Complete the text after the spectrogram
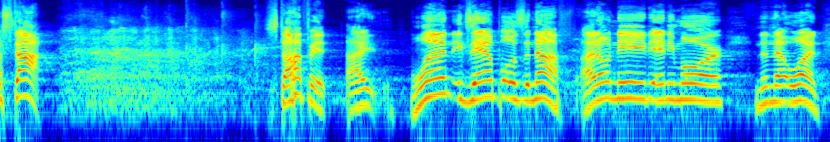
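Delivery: dad cutting off son's stories, half-joking; mock protest. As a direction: wave off the teasing loudly. Begging son to stop teasing.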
